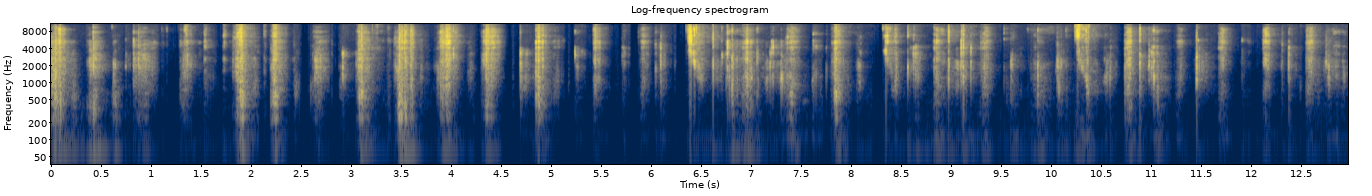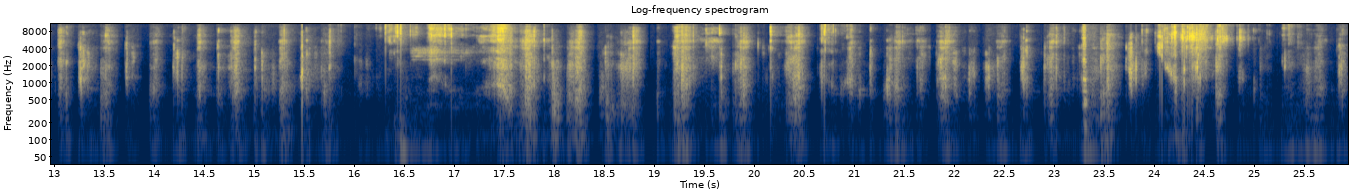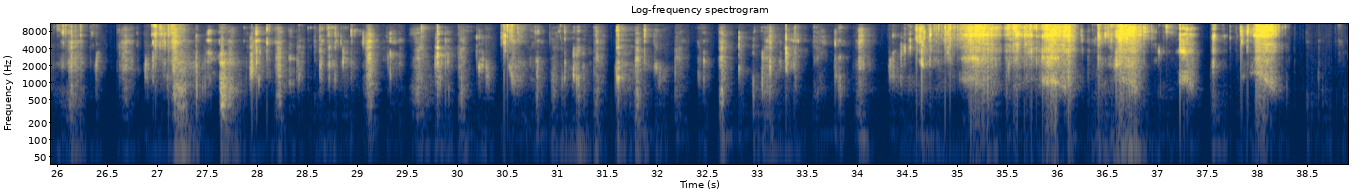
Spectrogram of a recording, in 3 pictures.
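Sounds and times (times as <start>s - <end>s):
crunching and chewing onion rings: 0.0s - 38.9s.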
